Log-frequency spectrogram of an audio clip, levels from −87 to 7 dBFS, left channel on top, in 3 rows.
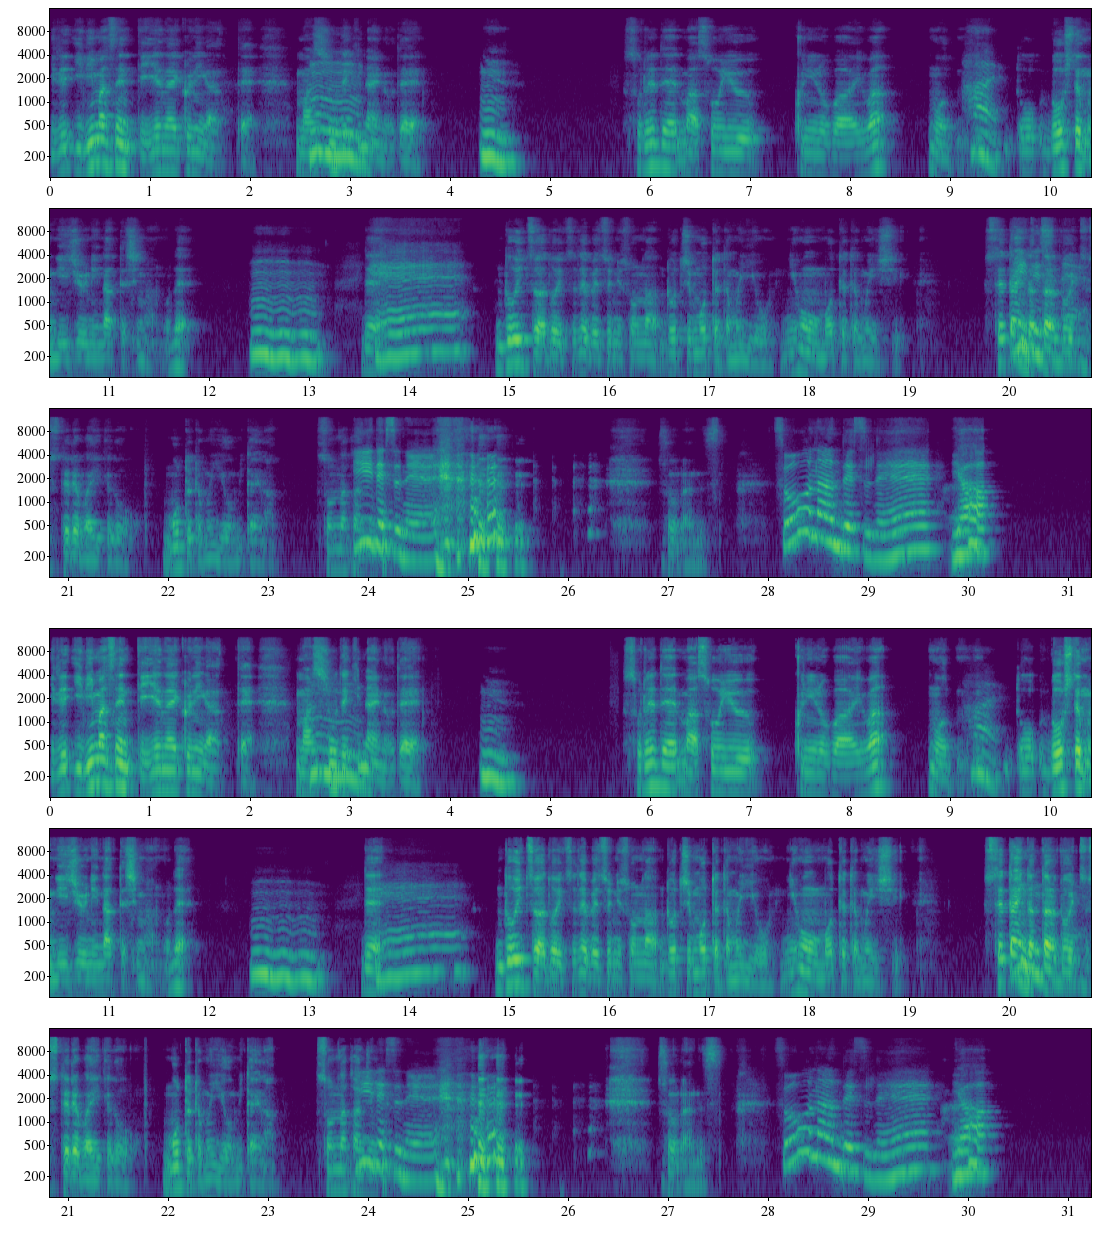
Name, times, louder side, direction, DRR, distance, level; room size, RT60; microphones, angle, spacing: voice 1, 0.0-3.7 5.7-7.1 7.4-8.4 8.8-9.3 9.7-11.8 13.5-13.8 14.9-18.9 19.8-21.6 21.9-23.1 23.5-24.1 25.1-25.6 26.4-27.9 29.8-30.0, right 5 dB, 80° right, 0.6 m, -26 dB
voice 2, 2.6-3.2 4.3-4.7 9.1-9.5 12.4-13.2 13.6-14.6 20.0-20.6 23.8-25.4 26.2-26.3 28.1-30.2, left 3 dB, 40° left, 0.9 m, -25 dB
9.8 x 7.0 x 3.8 m
head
